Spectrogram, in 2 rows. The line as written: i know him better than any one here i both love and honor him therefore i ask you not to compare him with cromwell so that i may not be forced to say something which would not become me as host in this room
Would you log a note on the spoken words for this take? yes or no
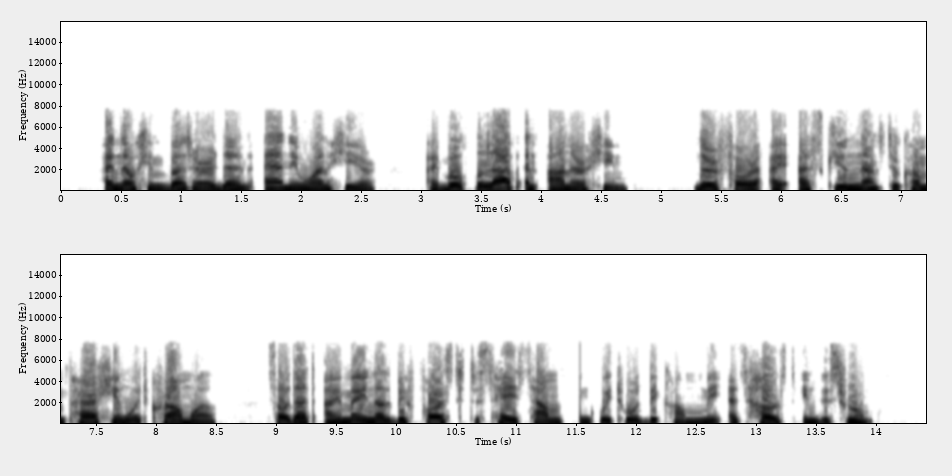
yes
